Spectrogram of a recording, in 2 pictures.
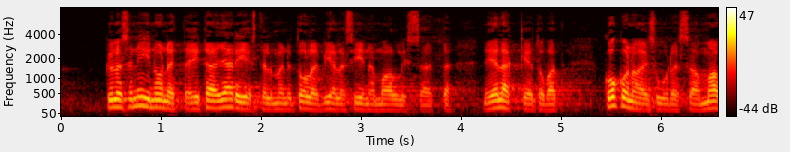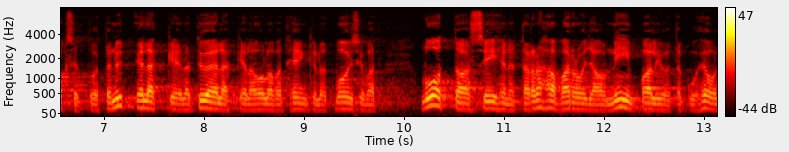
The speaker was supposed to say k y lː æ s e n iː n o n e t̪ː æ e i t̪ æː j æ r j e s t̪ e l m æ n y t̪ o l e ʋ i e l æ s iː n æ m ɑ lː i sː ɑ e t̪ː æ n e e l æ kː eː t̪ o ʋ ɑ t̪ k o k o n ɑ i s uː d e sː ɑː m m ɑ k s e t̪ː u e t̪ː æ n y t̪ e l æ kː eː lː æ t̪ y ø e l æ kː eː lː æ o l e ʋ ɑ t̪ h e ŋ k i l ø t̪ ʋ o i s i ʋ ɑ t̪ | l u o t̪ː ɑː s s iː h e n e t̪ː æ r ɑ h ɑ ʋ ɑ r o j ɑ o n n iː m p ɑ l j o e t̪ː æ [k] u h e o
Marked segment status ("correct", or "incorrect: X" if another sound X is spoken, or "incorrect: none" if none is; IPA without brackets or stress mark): correct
